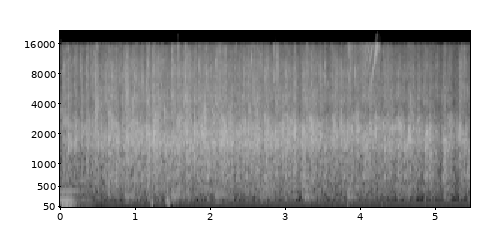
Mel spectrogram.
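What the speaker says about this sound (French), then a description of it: "On peut l'acclamer, pourquoi pas?" A church congregation claps together after a prayer, giving sustained, dense applause from a large crowd that fills the room evenly for several seconds, with no speech over it.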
